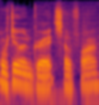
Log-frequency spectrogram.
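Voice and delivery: said sarcastically. Speaker in a hard fight, down to nine hundred health, comments sarcastically. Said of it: "I say sarcastically".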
